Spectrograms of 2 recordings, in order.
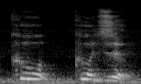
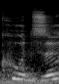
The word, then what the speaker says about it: kudzu: doctor make sure that you're okay all right kudzu it's an ancient chinese herb called kudzu and how you spell this and i hope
